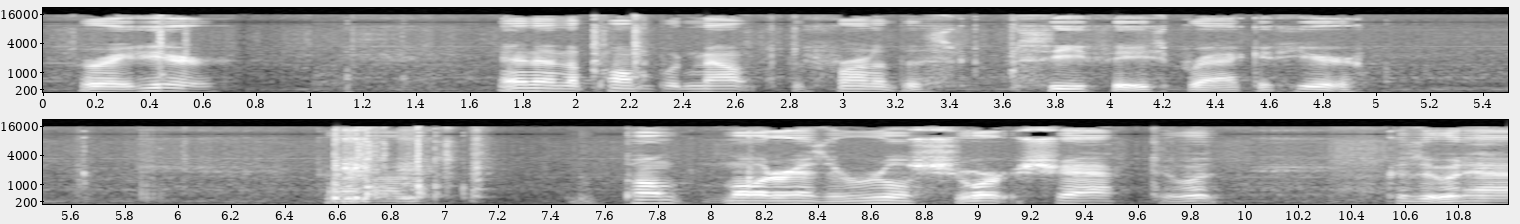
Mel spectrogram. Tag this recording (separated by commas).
Speech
